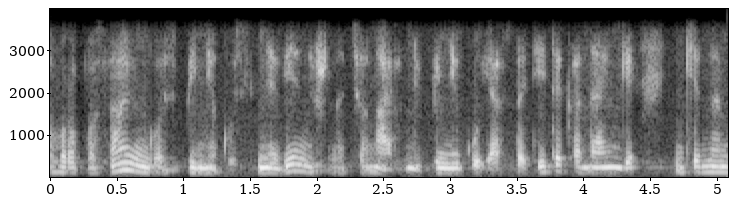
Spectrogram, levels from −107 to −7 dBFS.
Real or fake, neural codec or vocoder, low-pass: fake; autoencoder, 48 kHz, 128 numbers a frame, DAC-VAE, trained on Japanese speech; 3.6 kHz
